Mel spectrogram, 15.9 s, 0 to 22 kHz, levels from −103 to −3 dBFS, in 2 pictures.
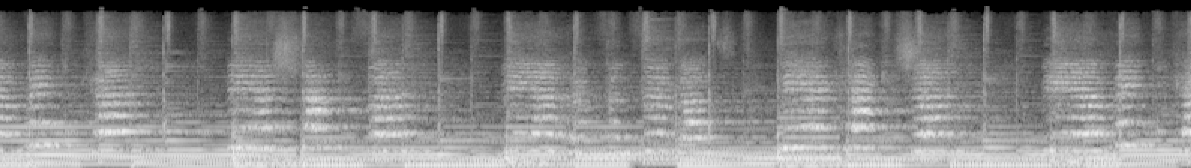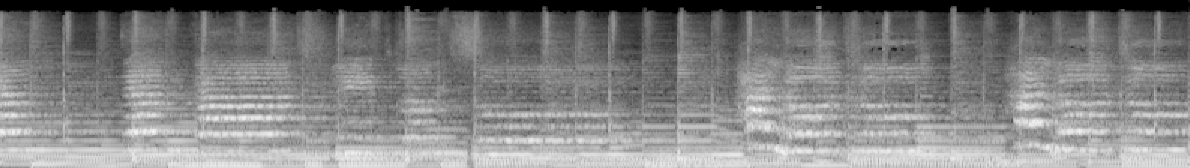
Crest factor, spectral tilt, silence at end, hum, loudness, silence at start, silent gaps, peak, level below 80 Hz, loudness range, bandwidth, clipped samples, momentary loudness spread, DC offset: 14 dB; -6.5 dB/octave; 0 s; none; -14 LUFS; 0 s; none; 0 dBFS; -22 dBFS; 1 LU; 17 kHz; under 0.1%; 4 LU; under 0.1%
